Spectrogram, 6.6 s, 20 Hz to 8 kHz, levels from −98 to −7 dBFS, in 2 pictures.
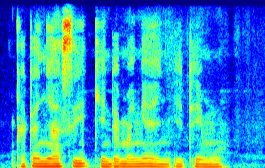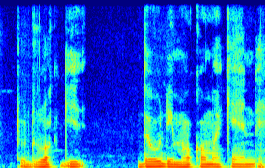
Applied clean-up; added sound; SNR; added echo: none; none; none; none.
